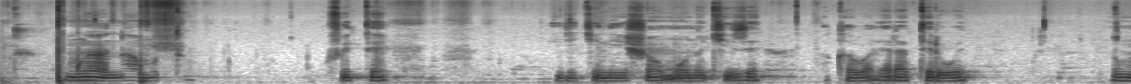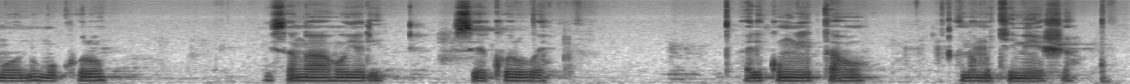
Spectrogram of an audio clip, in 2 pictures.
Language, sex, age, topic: Kinyarwanda, male, 18-24, health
